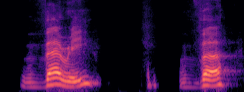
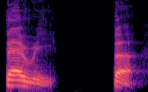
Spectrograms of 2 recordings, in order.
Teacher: The B, the lips are coming close together, B. But V, V, you've got your teeth coming to your bottom lip. The lips don't come together.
